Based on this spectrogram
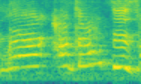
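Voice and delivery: high, thrilled exclamation; imitating her own breakthrough; excited realization. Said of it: "I'm like".

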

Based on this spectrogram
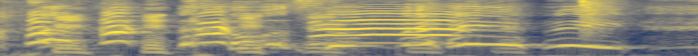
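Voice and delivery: high, loud, slow and laughing; laughing punchline. Real, not acted. Comedian laughing as he delivers the dancer's realization to the host. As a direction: stretch it out through laughter.

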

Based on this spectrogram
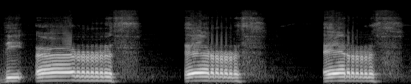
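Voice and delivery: "earth" with a long Spanish-style R; held R, then TH in "earth". Shown as a demonstration. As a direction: draw out the R in "earth". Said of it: "la R así como en español".

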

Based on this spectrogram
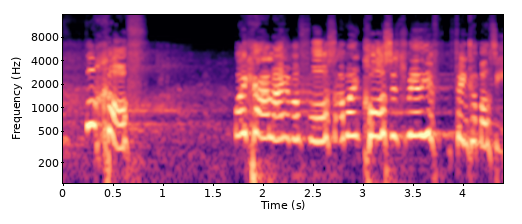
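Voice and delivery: high, loud wounded disbelief; hammed-up outraged insistence; indignant protest. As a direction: protest at the top of your pitch. Indignantly insists the offer is real.

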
